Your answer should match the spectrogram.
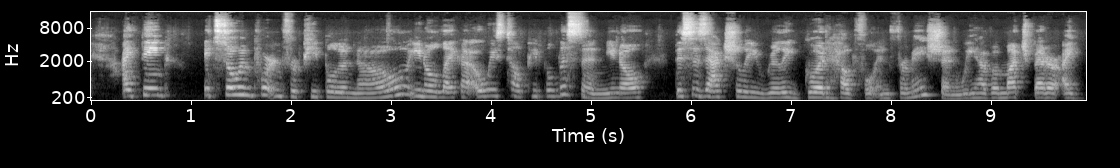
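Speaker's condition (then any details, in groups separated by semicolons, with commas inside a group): No condition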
